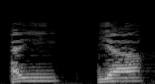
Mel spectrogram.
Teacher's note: الياء يا إخوة حرف يخرج من وسط اللسان، من وسط اللسان يخرج حرف الياء.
